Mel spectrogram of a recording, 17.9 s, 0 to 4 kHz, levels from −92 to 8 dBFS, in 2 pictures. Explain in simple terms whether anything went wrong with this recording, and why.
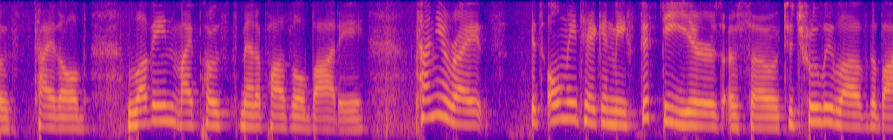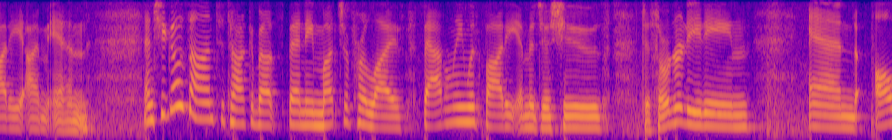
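Gain pumping is present throughout the speech. The level moves in a large swing that squashes everything together. The likely cause is microphone gain set far too high, with a fast limiter repeatedly pulling it down.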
